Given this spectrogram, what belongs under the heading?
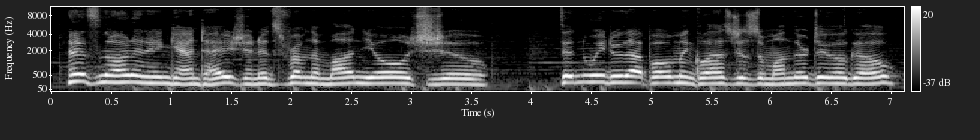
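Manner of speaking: lightly voiced old teacher; old man voice. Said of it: "he's still getting the old man voice".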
